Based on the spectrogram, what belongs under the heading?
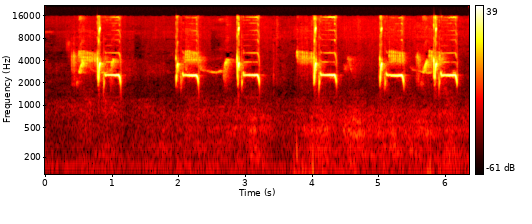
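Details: Bar-winged prinia lure call, loud and persistent, used to attract wild birds: sharp double-note chirps with a steady high tone and a flicked upper note, in bursts about every second, with short pauses between groups.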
